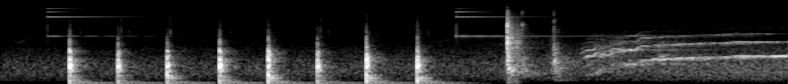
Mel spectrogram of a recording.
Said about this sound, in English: No, it's the front door, and that wasn't my knock. Go away! We're closed! I recognize that knock. I'll get it. Like clockwork.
